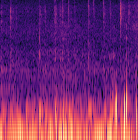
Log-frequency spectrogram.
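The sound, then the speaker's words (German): Someone types a reminder on a computer keyboard, a brisk run of soft key clicks that ends with a couple of louder clacks. “Ich muss mir gerade einen Reminder schreiben.”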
